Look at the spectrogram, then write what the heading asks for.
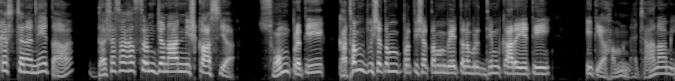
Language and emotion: Sanskrit, disgusted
